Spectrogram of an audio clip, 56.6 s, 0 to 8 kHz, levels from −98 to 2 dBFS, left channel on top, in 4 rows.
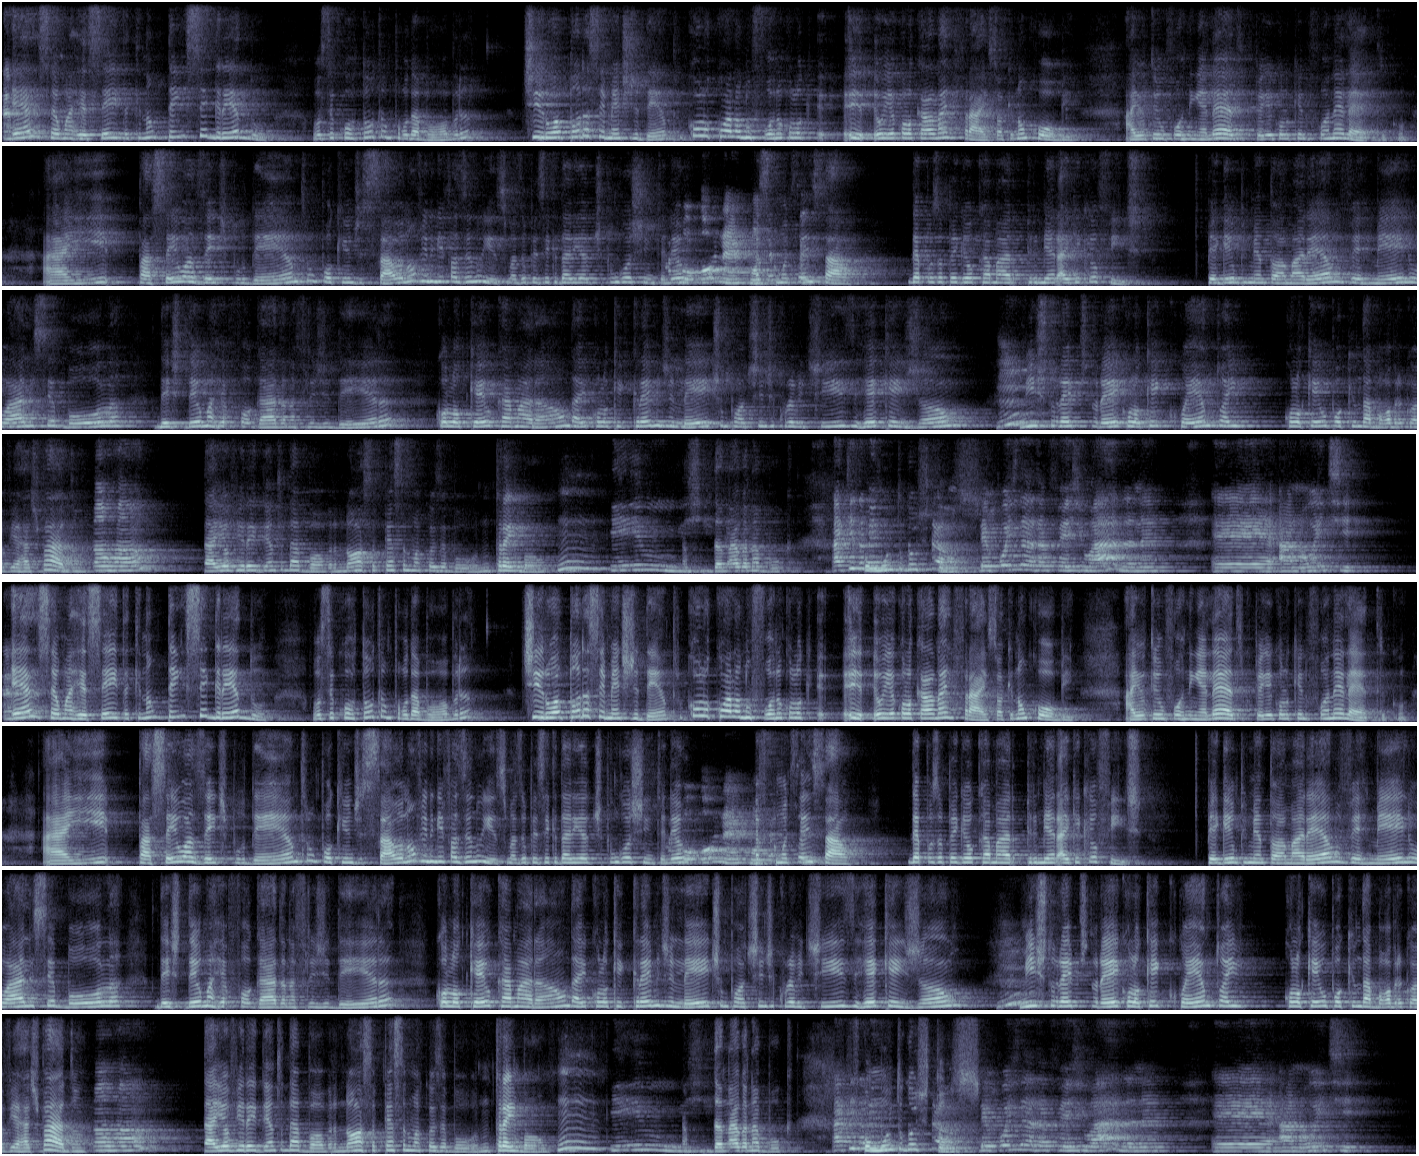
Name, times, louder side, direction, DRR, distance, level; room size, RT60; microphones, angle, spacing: voice 1, 0.0-2.6 3.1-4.7 5.2-10.7 11.0-14.0 14.6-15.2 15.5-21.0 21.9-22.6 23.2-25.5 26.2-29.5 29.8-32.2 32.6-38.0 38.5-40.7 41.1-43.3 44.5-48.5 49.3-50.2 51.1-52.0, right 4 dB, 85° right, 13 dB, 0.6 m, -28 dB
voice 2, 20.9-21.9 22.1-22.2 29.8-30.0 38.2-38.7 43.4-44.0 48.1-48.2 48.5-49.4 50.6-51.2 51.7-55.9, left 1 dB, 30° left, 3 dB, 1.8 m, -32 dB
24.5 x 12.0 x 3.2 m, 1.1 s
head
